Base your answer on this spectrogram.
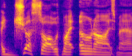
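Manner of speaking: put-on California dude accent and voice. Imitating a show host telling what he saw: imitating a california accent. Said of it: "very, like, West Coast about it".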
